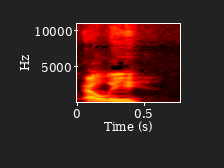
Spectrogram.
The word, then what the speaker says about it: Elie: Including guys like Tim Legler, who played in the NBA for 11 years, Mario Elie, I believe is how you say his last name, E-L-I-E,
